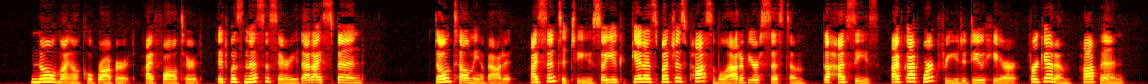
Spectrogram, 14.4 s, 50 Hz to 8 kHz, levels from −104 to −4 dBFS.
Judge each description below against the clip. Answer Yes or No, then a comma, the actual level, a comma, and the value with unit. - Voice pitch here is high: Yes, high, 235 Hz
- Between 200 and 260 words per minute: Yes, fast, 205 wpm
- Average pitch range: No, wide, 7.6 semitones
